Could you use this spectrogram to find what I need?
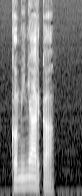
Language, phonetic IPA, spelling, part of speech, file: Polish, [ˌkɔ̃mʲĩˈɲarka], kominiarka, noun, Pl-kominiarka.ogg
